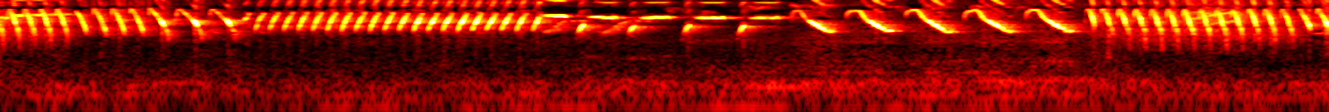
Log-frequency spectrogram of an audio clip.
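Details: Wild Atlantic canary, a primer song for drawing out singing: dense rapid trills alternate with twittering phrases and a series of five loud descending slurred whistles before another fast rattling trill.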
